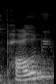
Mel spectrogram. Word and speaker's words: Ptolemy: It's Ptolemy? Because it has a T. Ptolemy. There's no T there. T is silent then? Yeah, exactly. I'm Ptolemy?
